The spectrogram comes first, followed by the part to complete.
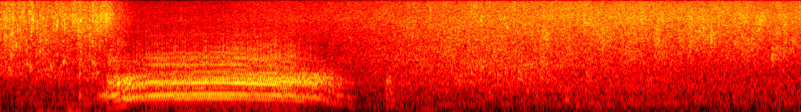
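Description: Water in a sauna making a steady rain-like hiss, louder at the very start. About a second in, a short pitched tone rises and falls over roughly a second.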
